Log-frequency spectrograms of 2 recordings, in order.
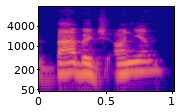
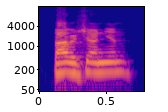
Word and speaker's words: Babadzhanian: So if you say the word Babbage, as in Charles Babbage, the computer pioneer, and then onion, as in the vegetable, quickly together. So Babajanyan, Babajanyan, Babajanyan.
